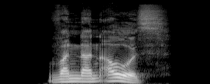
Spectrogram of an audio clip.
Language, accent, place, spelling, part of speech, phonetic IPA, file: German, Germany, Berlin, wandern aus, verb, [ˌvandɐn ˈaʊ̯s], De-wandern aus.ogg
- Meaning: inflection of auswandern: 1. first/third-person plural present 2. first/third-person plural subjunctive I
